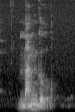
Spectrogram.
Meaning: mango (fruit)
- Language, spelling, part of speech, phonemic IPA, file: German, Mango, noun, /ˈmaŋɡo/, De-Mango.ogg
